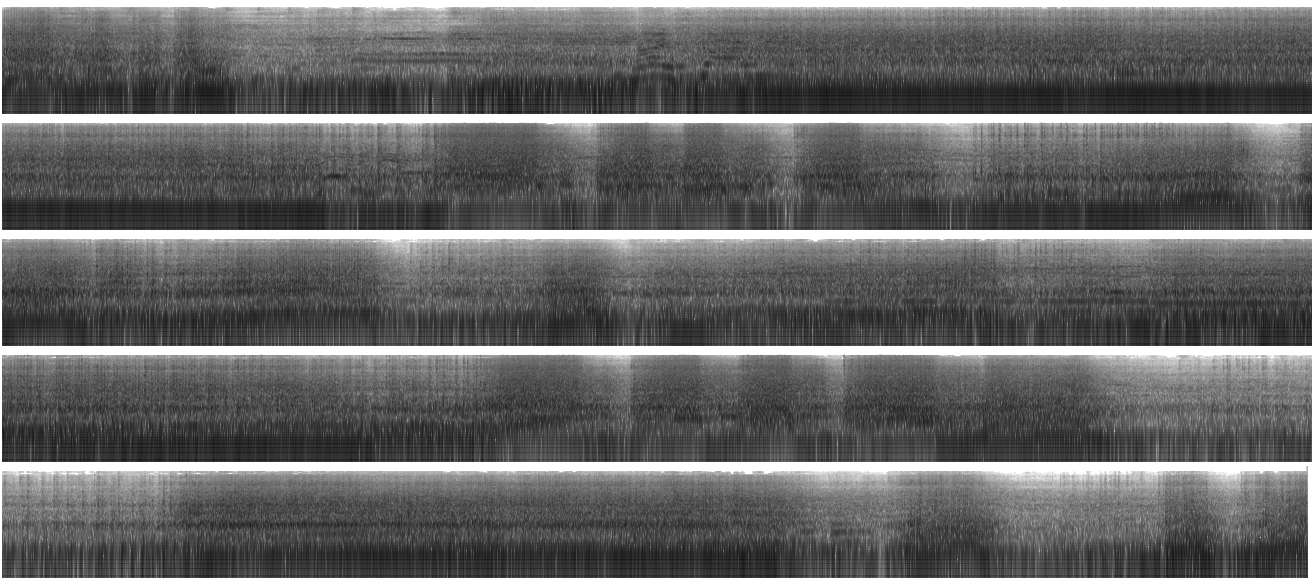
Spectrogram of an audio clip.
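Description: Monster truck engines running hard, revving up and down in long swells with the throttle held open for stretches of several seconds. Near the end the sound drops away briefly before picking up again.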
